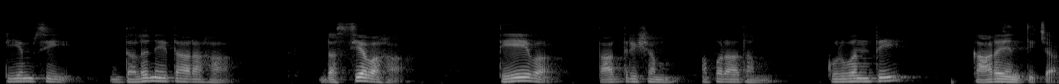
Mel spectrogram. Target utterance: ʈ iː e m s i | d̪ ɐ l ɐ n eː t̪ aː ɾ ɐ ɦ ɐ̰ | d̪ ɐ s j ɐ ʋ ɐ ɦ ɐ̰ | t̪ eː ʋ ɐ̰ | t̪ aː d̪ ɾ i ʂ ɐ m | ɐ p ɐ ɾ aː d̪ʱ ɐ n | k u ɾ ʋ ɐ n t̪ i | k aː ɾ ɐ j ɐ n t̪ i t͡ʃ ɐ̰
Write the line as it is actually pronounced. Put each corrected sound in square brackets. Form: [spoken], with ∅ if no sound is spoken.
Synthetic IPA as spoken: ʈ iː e m s i | d̪ ɐ l ɐ n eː t̪ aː ɾ ɐ ɦ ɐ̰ | d̪ ɐ s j ɐ ʋ ɐ ɦ ɐ̰ | t̪ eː ʋ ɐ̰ | t̪ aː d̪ ɾ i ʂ ɐ m | ɐ p ɐ ɾ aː d̪ʱ ɐ [m] | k u ɾ ʋ ɐ n t̪ i | k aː ɾ ɐ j ɐ n t̪ i t͡ʃ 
